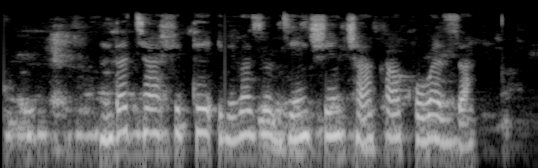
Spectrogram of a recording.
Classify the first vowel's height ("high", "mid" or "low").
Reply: low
